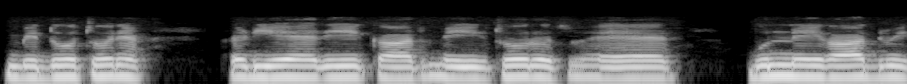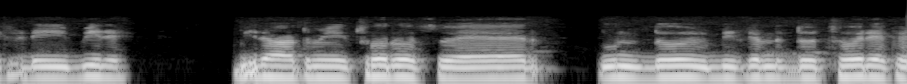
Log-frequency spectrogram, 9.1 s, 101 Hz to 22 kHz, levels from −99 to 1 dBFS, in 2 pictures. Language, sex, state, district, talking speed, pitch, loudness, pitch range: Rajasthani, male, Rajasthan, Churu, 185 wpm, 160 Hz, -18 LUFS, 155-165 Hz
